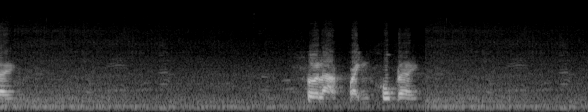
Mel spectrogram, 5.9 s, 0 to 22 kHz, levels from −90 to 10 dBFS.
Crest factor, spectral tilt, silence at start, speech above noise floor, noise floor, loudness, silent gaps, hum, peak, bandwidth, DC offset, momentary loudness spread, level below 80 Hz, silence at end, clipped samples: 20 dB; -7 dB/octave; 0 s; 22 dB; -47 dBFS; -24 LUFS; none; none; -8 dBFS; 10.5 kHz; under 0.1%; 26 LU; -68 dBFS; 0.15 s; under 0.1%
